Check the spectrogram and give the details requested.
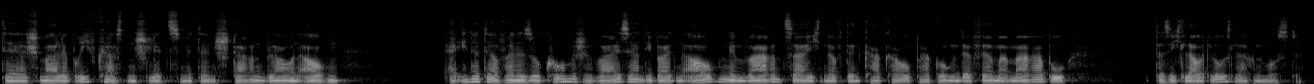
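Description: An actor playing a wry author who narrates a radio play in the first person, in a husky voice. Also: male voice, deep voice, normal speed, darkish tone. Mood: wry narration. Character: male author narrating his absurd encounter, wry and irritated.

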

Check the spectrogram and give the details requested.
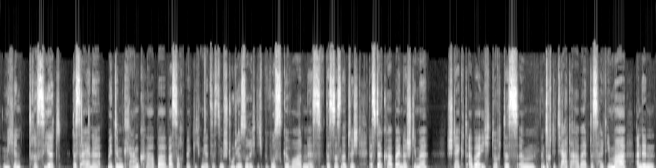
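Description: A woman's voice: medium pitch, fairly quick, a little mellow, no echo. A woman speaking as an interviewed playwright, casual and thoughtful, linking loose sentences and rewording as she goes. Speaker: playwright interviewed about her radio play. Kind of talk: casual reflective interview talk.

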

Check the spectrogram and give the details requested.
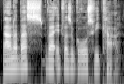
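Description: A man's voice: medium pitch, steady tone, a little slow, clear, resonant tone, dry recording. A man narrating a classic novel as a scripted literary reading, close to a studio microphone.

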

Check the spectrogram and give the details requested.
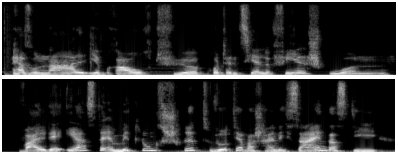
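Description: A woman with a mid-pitched voice talks as a guest author giving advice. She thinks aloud and lays out each step in an explanatory way. Faint music plays behind her. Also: expressive, a little slow, few pauses, darkish tone. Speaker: guest expert, radio drama author. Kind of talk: unscripted expert advice in conversation.

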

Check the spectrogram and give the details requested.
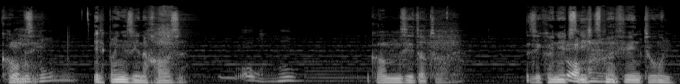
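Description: A man acting a gently insistent consoler in a radio drama, speaking softly and coaxingly. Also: low-pitched, lively intonation, a little slow. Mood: gentle, sombre. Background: music.

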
